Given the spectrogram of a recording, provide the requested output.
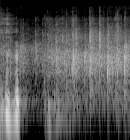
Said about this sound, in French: Alors, on va faire chaque fois, vous pouvez applaudir, ça va les encourager.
